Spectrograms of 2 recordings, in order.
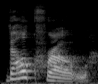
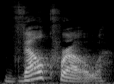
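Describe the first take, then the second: First: The final vowel ends with a W-like glide. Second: The same.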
